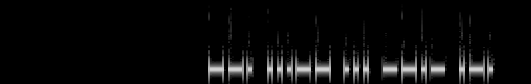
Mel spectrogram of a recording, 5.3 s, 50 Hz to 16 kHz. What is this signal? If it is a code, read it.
Morse code, heard as a keyed tone, about 25 wpm, 700 Hz. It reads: G3SQR
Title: DXCC-100 Call Signs - 5 Characters - Repeated 2x - 25wpm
